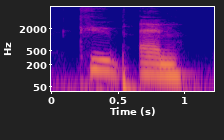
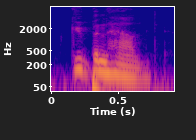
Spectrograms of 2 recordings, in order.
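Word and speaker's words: København: They say, bear with me on this one, Kubenhound. Kubenhound.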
